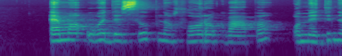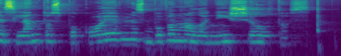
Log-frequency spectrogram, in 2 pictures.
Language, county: Lithuanian, Vilnius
